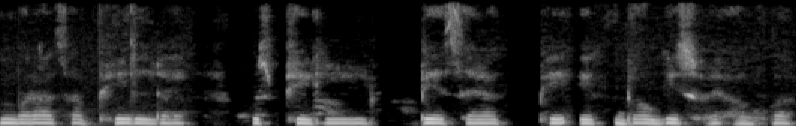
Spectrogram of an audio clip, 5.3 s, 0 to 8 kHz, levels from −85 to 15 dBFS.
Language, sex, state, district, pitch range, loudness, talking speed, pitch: Hindi, female, Bihar, Araria, 220-230 Hz, -18 LUFS, 145 wpm, 225 Hz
